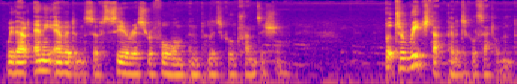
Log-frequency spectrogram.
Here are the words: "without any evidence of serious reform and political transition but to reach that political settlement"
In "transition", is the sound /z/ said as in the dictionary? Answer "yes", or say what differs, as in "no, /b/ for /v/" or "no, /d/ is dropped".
yes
